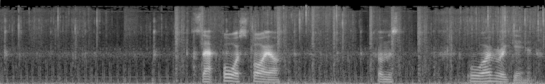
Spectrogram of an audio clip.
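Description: Fire crackles and pops.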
